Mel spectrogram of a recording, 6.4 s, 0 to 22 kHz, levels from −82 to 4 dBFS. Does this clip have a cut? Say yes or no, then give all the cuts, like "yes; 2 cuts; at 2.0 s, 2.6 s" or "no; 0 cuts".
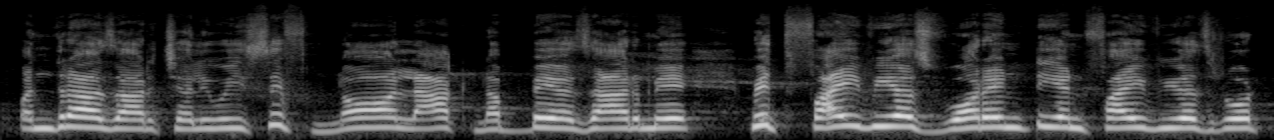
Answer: no; 0 cuts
